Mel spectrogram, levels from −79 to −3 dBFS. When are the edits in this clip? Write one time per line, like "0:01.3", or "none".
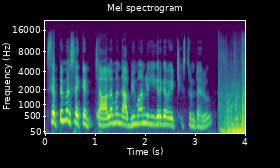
0:01.0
